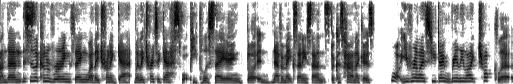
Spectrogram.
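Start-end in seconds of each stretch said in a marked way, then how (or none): 7.8-10.2 put-on mimicked small child voice, higher. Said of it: "she sounds about like she's about five years old".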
